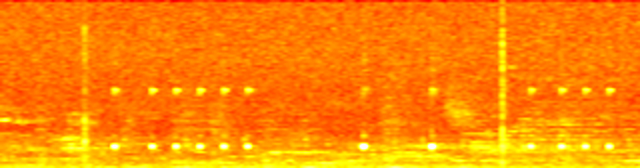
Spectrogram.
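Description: Video poker machine's short high electronic beeps, coming in quick runs of several, as a hand of cards is dealt and drawn, over a steady background din of casino noise.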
